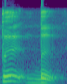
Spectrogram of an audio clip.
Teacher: p, b രണ്ടും നമ്മുടെ ചുണ്ട് ഇങ്ങനെ ചുണ്ട് രണ്ടും കൂടി ചേർന്നിട്ടാണ് ഉണ്ടാകുന്നത്.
